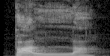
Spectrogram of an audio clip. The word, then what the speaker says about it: palla: PALLA - PALA Para pronunciar la doble "L", debo alargar el sonido de esta letra y dar menor énfasis a la vocal que la precede, en este caso la letra "A". PALLA. PALLA. El sonido de la "A" debe ser breve, mientras el sonido della "L" debe ser largo.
